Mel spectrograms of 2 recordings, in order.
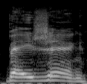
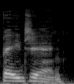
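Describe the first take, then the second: First: The j is soft, like the s in measure. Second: The j is hard, like the j in just. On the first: The speaker calls it wrong. "one of those Americans who say Beijing" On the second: The speaker calls it right. "not Beijing"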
